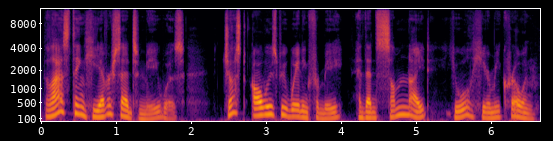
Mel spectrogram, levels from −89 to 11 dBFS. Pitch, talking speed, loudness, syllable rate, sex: 145 Hz, 215 wpm, -19 LUFS, 4.9 syllables/s, male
